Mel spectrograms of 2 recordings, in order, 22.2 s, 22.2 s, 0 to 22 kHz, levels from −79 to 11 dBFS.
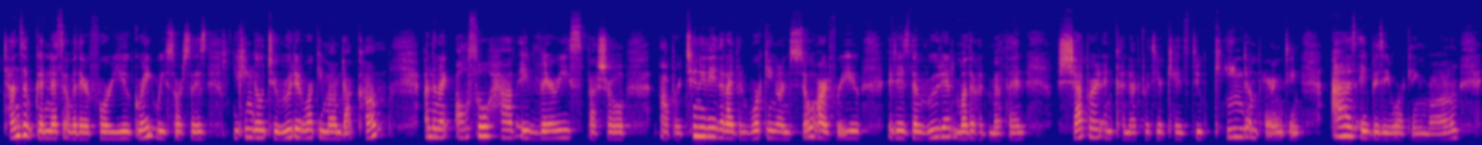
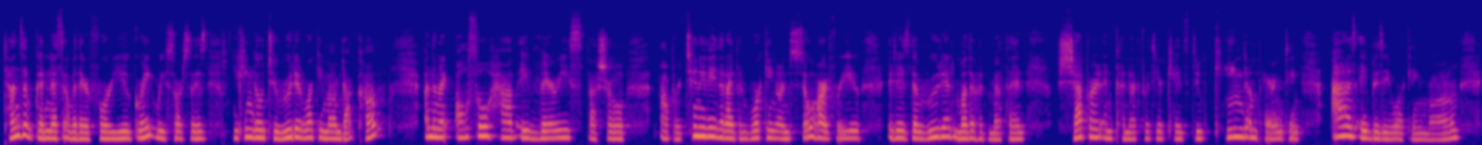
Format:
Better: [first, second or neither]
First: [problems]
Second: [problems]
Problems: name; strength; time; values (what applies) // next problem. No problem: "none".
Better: second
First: thin; somewhat; fading below 300 Hz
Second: none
